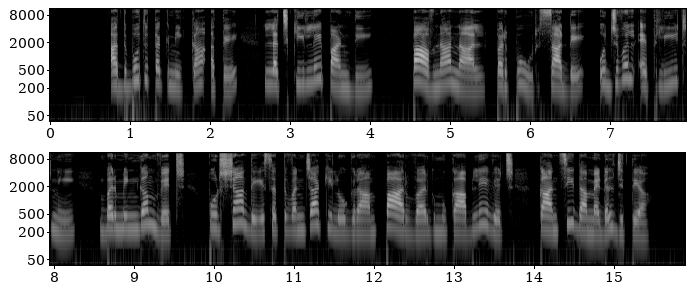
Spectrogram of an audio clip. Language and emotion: Punjabi, neutral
